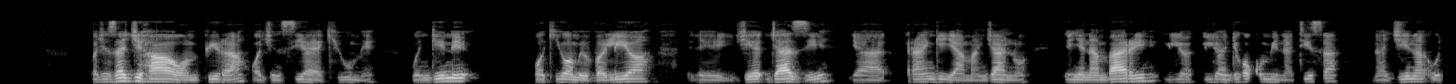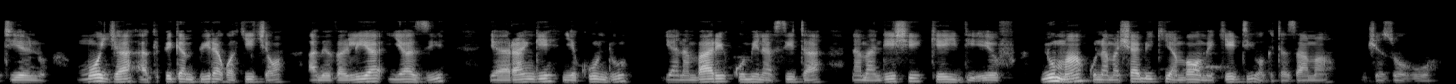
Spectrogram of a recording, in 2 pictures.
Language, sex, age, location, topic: Swahili, male, 25-35, Mombasa, government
